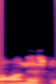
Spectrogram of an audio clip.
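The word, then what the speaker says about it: honest: अभी यहां पे क्या है कि जब हम इसका प्रोनंसिएशन करते हैं तो एच यहां पे हमारा वो साइलेंट हो जाता है। एच का जो है उसका प्रोनंसिएशन नहीं करते हैं। प्रोनंसिएशन इसका होता है ऑनेस्ट। ऑनेस्ट इस तरह से।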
